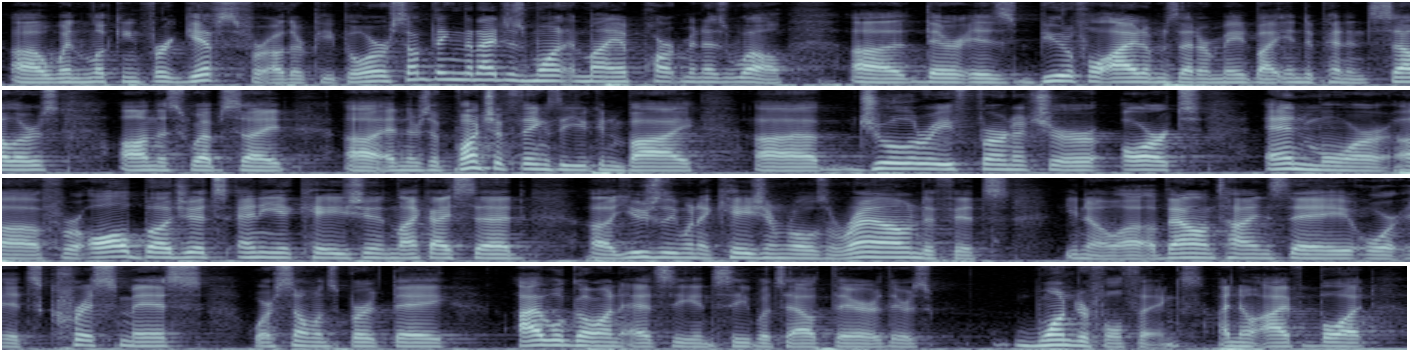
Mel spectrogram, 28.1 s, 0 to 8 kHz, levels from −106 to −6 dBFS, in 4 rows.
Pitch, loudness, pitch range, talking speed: 150 Hz, -33 LUFS, 135-165 Hz, 205 wpm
